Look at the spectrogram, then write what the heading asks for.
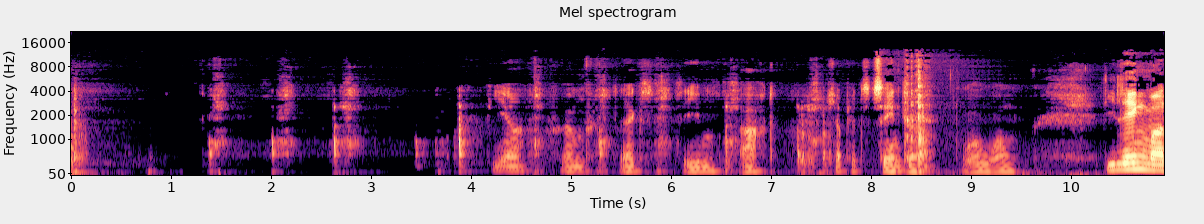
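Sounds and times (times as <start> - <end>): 
knife chopping halved cored tomatoes into eighths on a cutting board: 1.4 - 4.0, 4.6 - 7.7
speech: 4.2 - 10.9.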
